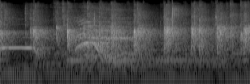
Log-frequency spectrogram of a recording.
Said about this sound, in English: In Jesus' name, amen. Come on, clap those hands one more time.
